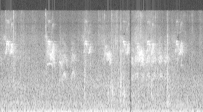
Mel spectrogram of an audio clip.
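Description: Songbirds chirping: a run of short, high notes repeating irregularly, fairly faint.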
